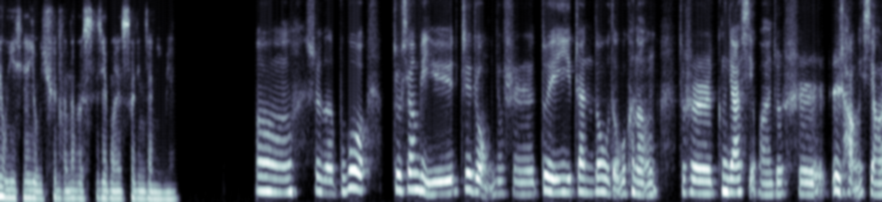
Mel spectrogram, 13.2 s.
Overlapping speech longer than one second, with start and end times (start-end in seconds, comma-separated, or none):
none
